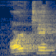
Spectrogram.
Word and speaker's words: arctic: it's a misspelled word arctic is arctic but this is silent you can't hear it because the ocean arcs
